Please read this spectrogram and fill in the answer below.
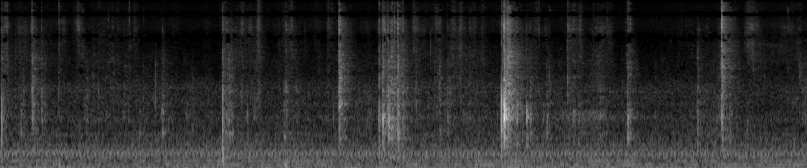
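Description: Scattered light clicks and rustles of electrical cables and plastic connectors being handled on an e-bike's handlebar wiring, the sharpest click about five seconds in, over a steady low hum.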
